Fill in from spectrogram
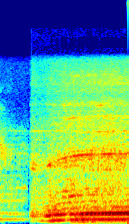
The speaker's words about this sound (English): And the leaf blower gets closer.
